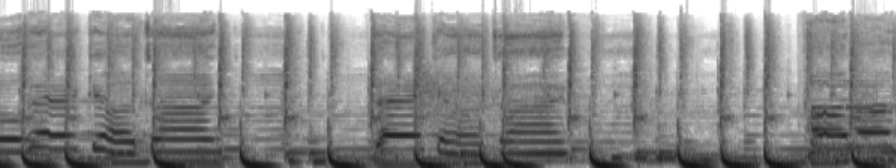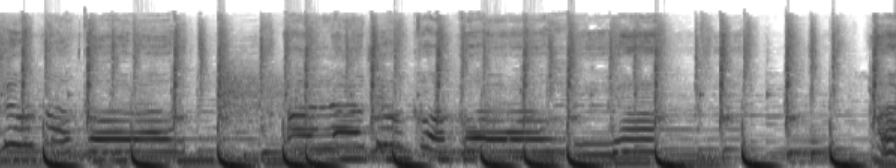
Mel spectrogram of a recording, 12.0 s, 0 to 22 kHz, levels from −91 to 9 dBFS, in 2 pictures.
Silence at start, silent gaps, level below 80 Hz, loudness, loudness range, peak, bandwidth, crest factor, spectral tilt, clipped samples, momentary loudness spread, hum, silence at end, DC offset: 0 s; none; -12 dBFS; -10 LUFS; 1 LU; 0 dBFS; 16.5 kHz; 8 dB; -5 dB/octave; 0.4%; 4 LU; none; 0 s; under 0.1%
